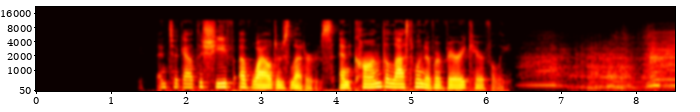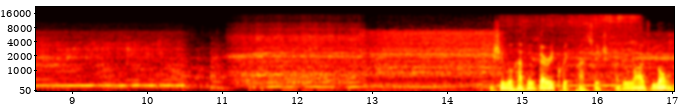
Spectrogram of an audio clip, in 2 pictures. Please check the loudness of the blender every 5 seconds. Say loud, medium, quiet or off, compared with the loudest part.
off, loud, loud, loud.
